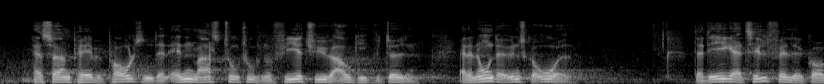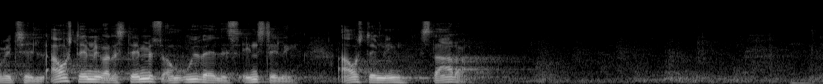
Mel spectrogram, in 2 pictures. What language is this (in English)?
Danish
